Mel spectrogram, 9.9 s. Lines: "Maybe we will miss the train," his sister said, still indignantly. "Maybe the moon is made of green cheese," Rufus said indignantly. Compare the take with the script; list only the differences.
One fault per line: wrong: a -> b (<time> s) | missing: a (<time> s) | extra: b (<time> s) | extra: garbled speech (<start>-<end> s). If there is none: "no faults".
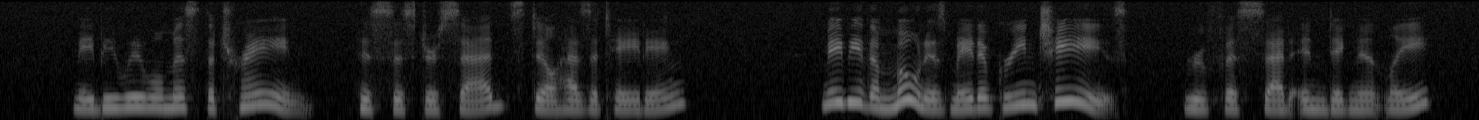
wrong: indignantly -> hesitating (3.7 s)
